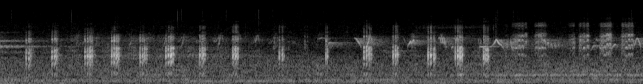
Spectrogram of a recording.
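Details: Bald eagle at the Big Bear Valley nest in June 2021, giving a long run of short, evenly spaced piping notes, about three a second, ending in higher squealing calls.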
